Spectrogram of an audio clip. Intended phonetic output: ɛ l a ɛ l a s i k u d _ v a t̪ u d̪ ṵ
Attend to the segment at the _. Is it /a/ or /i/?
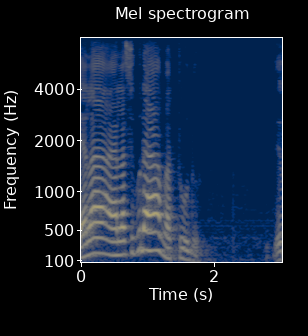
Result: a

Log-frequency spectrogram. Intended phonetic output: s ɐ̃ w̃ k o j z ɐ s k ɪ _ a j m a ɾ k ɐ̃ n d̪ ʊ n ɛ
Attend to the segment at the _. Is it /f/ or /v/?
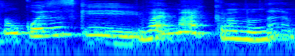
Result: v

